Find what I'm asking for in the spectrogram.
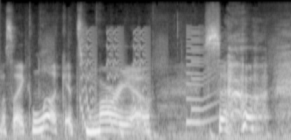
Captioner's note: Mario sound effects; laughing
